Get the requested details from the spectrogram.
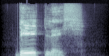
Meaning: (adjective) 1. pictorial, graphic, visual 2. figurative, not literal, metaphorical; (adverb) 1. pictorially 2. figuratively
- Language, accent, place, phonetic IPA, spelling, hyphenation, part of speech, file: German, Germany, Berlin, [ˈbɪltlɪç], bildlich, bild‧lich, adjective / adverb, De-bildlich.ogg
